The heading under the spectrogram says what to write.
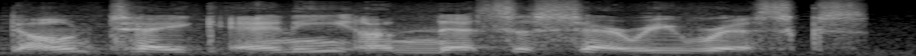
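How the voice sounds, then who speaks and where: An actor playing a stern, decisive army officer giving clipped, authoritative orders in a video game. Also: male voice, medium pitch, fairly even intonation, moderate pace, fairly bright tone, soft background music, natural voice. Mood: firm, commanding. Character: stern commanding male army officer, decisive battlefield leader. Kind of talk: video game radio-briefing acting.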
